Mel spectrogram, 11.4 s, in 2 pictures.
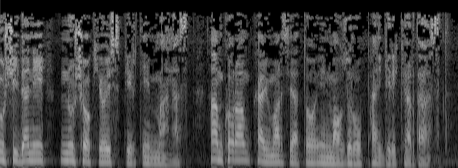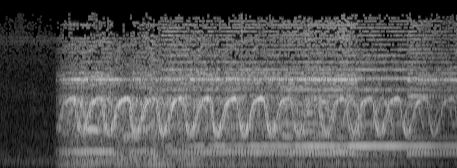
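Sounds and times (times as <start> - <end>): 
speech: 0.0 - 5.7, 6.4 - 7.7
fire engine siren in a steady yelp pattern: 6.4 - 11.4.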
